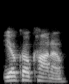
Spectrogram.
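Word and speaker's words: Yoko Kanno: hell for it um somebody know that yep yokocano thank you all yeah highly recommend the soundtrack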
